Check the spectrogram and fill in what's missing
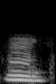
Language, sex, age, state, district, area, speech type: Tamil, female, 60+, Tamil Nadu, Kallakurichi, rural, conversation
